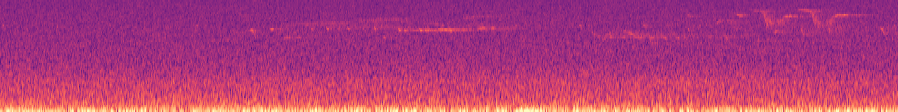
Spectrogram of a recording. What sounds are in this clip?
Winter Wren, Black-throated Green Warbler, Blackburnian Warbler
